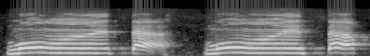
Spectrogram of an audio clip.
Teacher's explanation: nak sedia sebut huruf ta okey Jadi waktu kita dengung tu lidah kita dah get ready nak naik ataslah sebab makhraj huruf ta dekat atas kan belakang gigi atas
